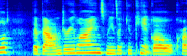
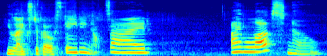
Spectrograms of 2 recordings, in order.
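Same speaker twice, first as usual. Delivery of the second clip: slow, higher picture-book read; story reading; 5 semitones higher, slower than usual. Acted. Teacher reading about Puddle to the class, slow storybook voice. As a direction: linger over each cozy thing he likes.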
